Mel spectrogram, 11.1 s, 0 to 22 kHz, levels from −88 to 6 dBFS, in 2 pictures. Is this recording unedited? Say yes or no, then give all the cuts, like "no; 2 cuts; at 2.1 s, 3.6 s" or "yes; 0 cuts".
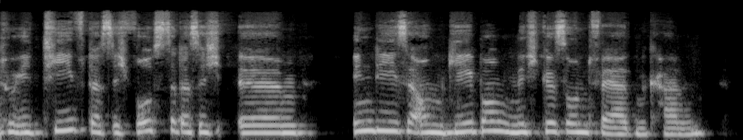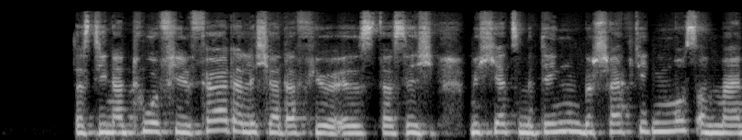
yes; 0 cuts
